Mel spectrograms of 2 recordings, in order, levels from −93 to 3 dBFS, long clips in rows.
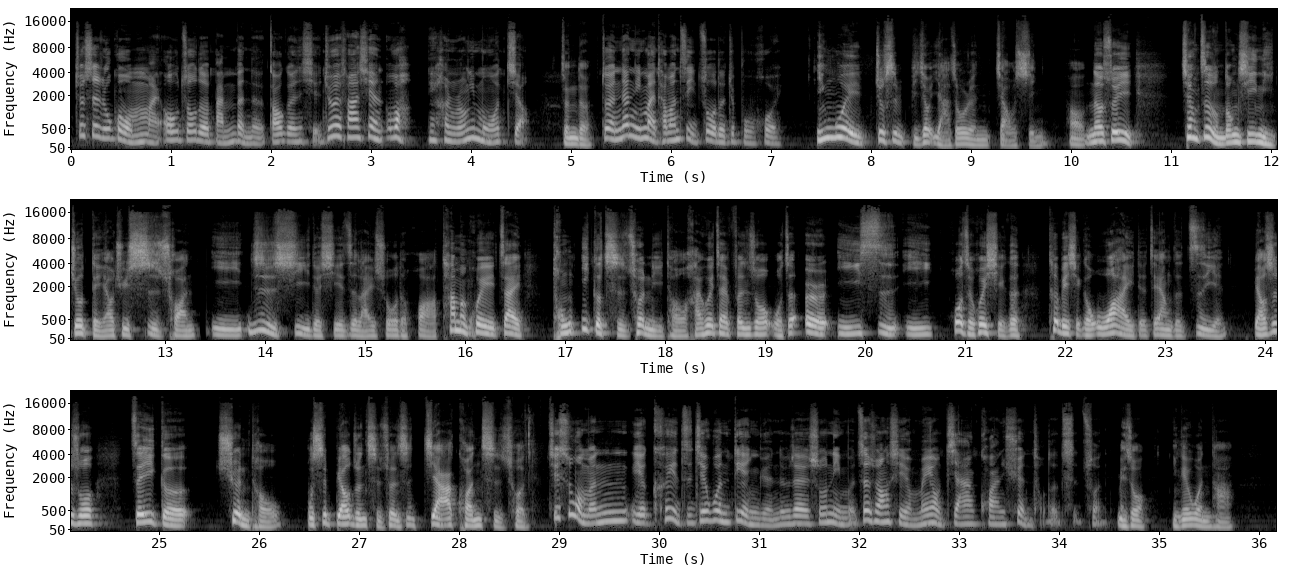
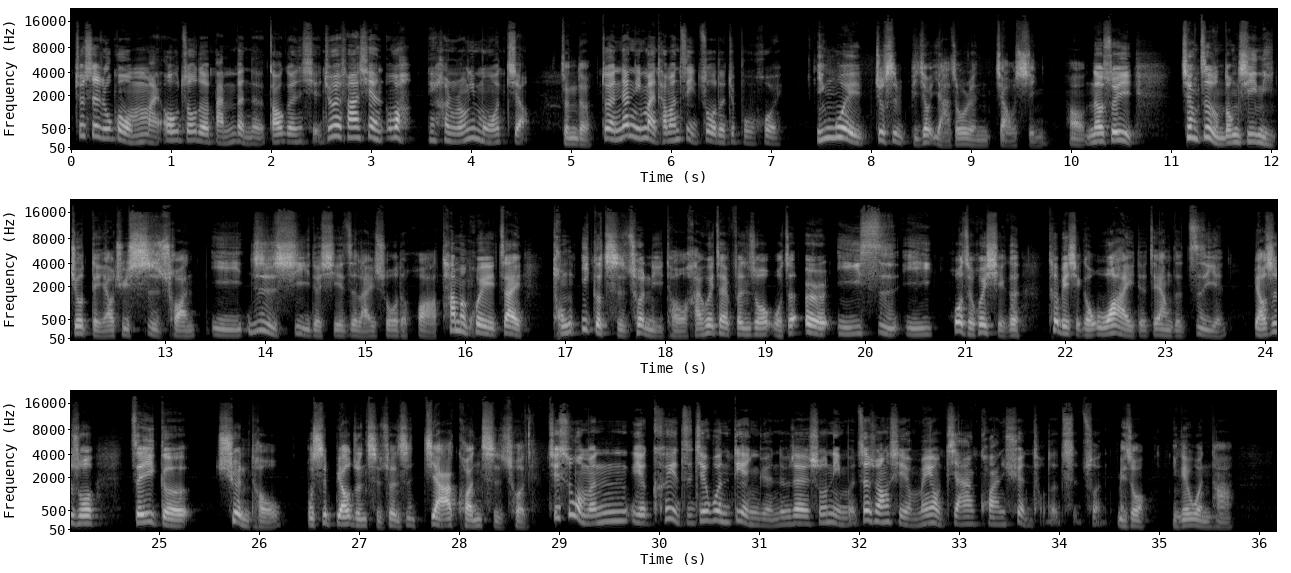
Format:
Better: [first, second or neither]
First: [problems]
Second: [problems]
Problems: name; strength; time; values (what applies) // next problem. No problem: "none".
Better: first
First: none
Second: thin; very; fading below 600 Hz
